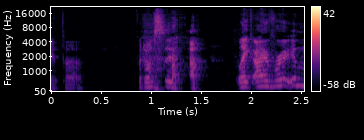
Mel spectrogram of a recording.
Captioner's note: laughs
